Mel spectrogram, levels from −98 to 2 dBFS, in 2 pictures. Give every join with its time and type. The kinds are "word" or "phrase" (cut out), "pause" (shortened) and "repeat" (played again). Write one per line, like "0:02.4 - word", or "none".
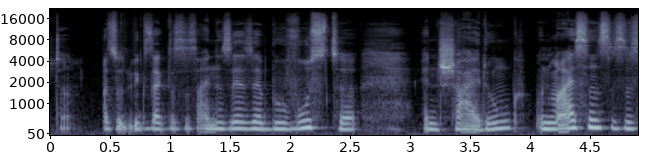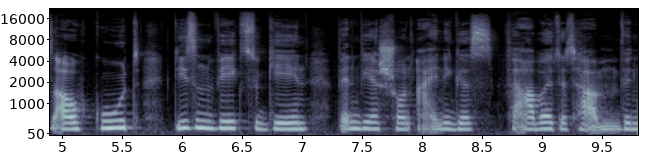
0:04.0 - pause
0:08.6 - pause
